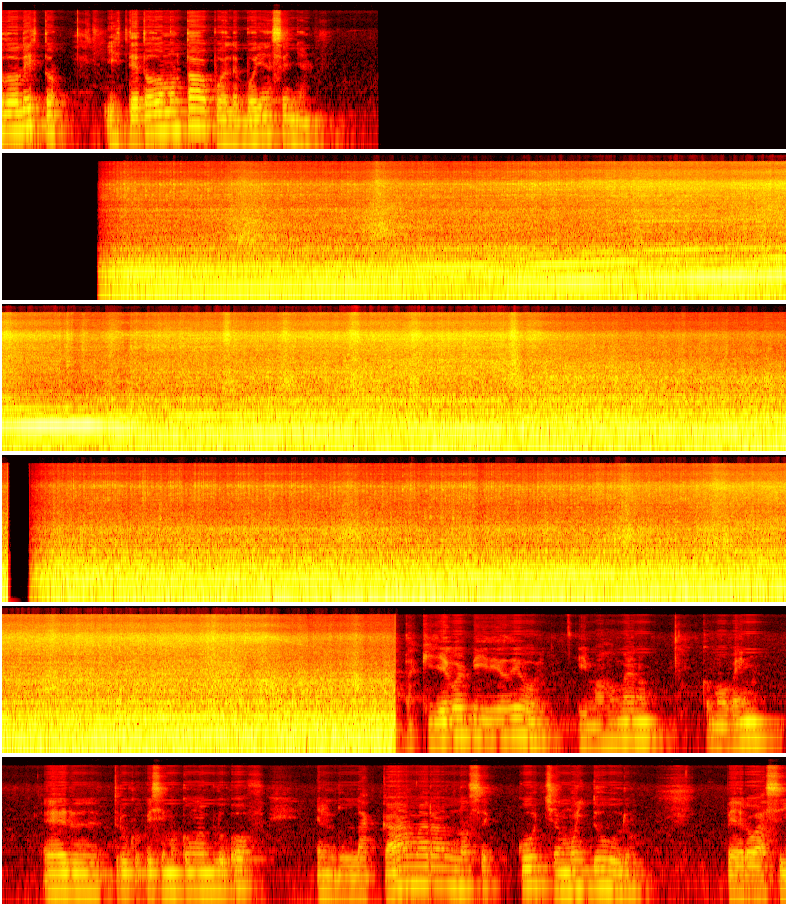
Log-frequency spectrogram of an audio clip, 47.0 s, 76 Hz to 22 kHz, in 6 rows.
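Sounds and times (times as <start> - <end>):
turbocharged car engine accelerating: 8.8 - 35.3.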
